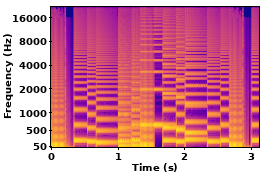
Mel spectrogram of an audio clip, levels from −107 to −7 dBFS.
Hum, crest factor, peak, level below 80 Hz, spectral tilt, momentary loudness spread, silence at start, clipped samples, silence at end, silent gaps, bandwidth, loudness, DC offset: none; 12 dB; -6 dBFS; -24 dBFS; -5.5 dB/octave; 4 LU; 0 s; under 0.1%; 0 s; none; over 20 kHz; -17 LUFS; under 0.1%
